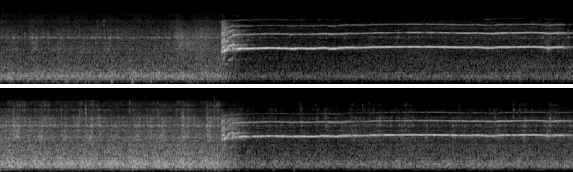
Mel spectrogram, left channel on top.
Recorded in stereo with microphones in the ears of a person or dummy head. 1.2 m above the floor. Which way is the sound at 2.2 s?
35° left (ahead or behind).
